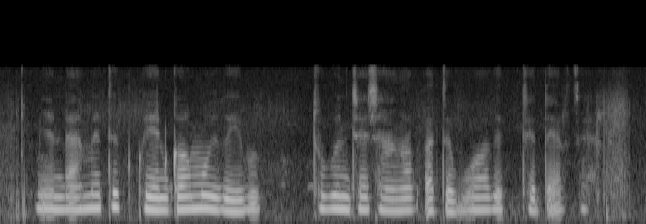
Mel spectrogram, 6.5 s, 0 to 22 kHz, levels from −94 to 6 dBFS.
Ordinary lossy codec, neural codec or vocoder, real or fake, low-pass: none; none; real; 7.2 kHz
